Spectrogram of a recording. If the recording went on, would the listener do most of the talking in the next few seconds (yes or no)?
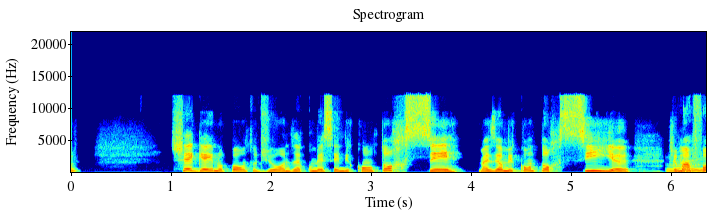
no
